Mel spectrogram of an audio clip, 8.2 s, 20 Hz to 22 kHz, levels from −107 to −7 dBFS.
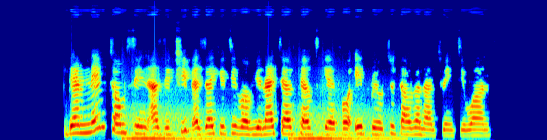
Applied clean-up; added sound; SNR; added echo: none; Drum; 10 dB; none.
